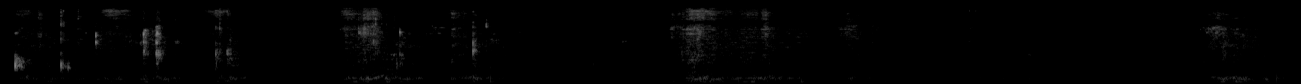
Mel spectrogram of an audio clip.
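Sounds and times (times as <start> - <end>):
wet chewing and crunching: 0.1 - 2.6, 3.4 - 5.3.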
